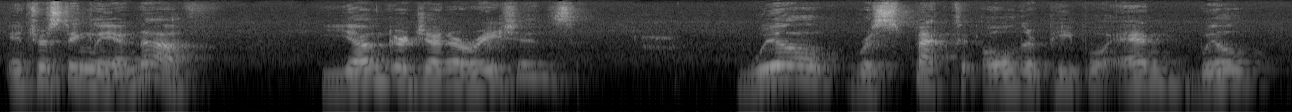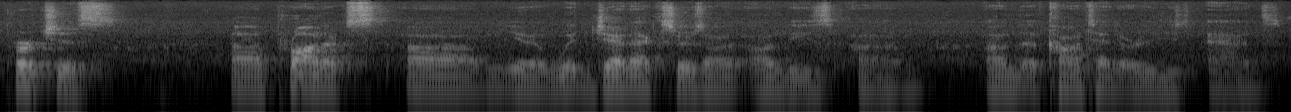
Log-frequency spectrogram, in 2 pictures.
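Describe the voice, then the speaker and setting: A man's voice: fairly high pitch, a little slow, a little hiss or hum, rough recording. A man in his fifties, a guest in a casual interview, speaking thoughtfully and hesitantly with many fillers and restarts. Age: 50s. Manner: self-described introvert. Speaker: guest, full-time content creator.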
